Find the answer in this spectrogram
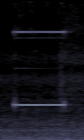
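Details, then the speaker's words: Home blood glucose meter: a single short, high electronic beep of about half a second as the meter switches on when the test strip is inserted, ready for a fingerstick reading. "طبعا بنحط الشريط كده اهو، واول ما بنحط الشريط"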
